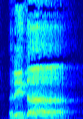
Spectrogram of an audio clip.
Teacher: وإذا وقفنا نقف بإبدال التنوين ألفا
